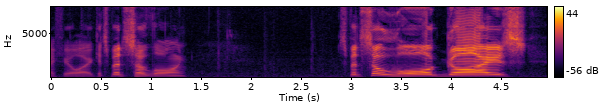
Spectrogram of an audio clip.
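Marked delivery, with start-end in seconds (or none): 2.9-4.7 put-on New York accent, "guys" drawn out. Complaining to the guys that it's been so long: new york accent. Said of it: "I now have a New York accent".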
